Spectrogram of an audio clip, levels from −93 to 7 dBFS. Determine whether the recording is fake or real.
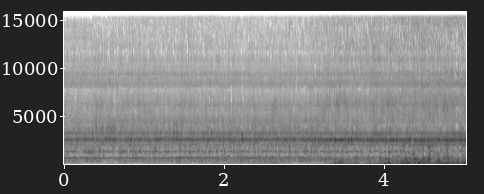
fake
